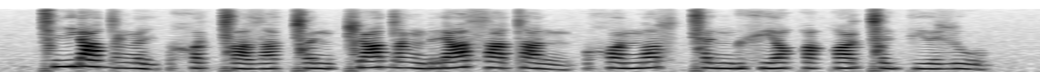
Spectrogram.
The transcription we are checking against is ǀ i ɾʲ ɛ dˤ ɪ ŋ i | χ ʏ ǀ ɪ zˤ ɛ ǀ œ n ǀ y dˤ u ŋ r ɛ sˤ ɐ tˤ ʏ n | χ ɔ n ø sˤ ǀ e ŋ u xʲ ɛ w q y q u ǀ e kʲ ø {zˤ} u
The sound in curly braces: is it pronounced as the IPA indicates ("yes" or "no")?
no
